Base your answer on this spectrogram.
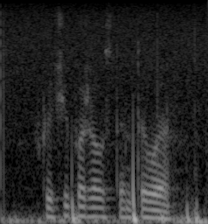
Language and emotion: Russian, neutral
